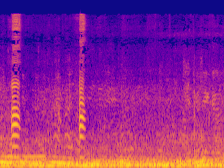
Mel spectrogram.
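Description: Brass bulb horn squeezed twice: two short, bright honks about a second and a half apart, over crowd chatter and a low steady rumble.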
